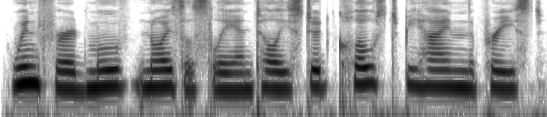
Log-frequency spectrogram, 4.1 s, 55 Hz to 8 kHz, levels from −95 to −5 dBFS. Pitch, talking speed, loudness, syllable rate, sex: 200 Hz, 145 wpm, -18 LUFS, 4.7 syllables/s, female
